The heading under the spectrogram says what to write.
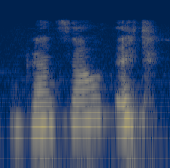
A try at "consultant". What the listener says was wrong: I can't really hear the ending. Consultant. It is spelled consultant, but it is pronounced consultant. Consultant. Consultant.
